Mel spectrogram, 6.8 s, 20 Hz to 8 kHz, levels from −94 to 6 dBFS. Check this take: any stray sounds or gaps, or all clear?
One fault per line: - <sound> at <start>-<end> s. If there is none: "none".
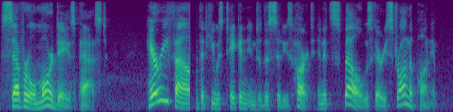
- dropout at 2.9-3.0 s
